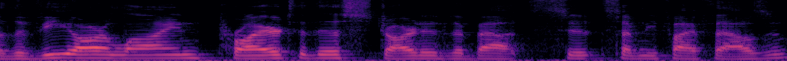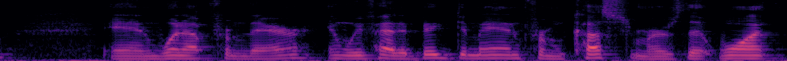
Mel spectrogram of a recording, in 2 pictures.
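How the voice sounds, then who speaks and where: A man being interviewed as a company representative, explaining a product conversationally in a halting way that repeats phrase openings. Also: on the high side. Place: hotel exhibit room at an audio show.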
